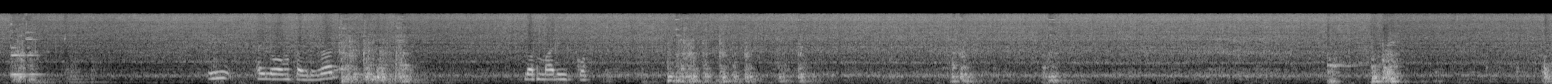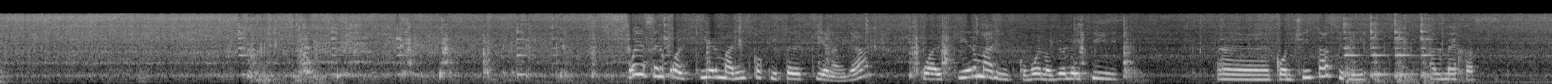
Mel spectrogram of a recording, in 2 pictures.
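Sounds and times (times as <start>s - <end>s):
vegetables sizzling in oil: 0.0s - 31.0s
spoon stirring and scraping pot: 6.5s - 8.1s, 17.8s - 27.6s.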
